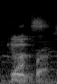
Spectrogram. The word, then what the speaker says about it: Lapras: fun everybody my favorite my favorite British pronunciation of Pokemon is uh Lapras laas yeah Lapras Lapras laas yeah yeah that's my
